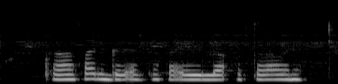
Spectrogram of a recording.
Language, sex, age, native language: Icelandic, female, 15, Icelandic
